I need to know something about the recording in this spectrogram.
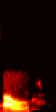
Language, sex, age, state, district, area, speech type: Manipuri, female, 30-45, Manipur, Kangpokpi, urban, conversation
